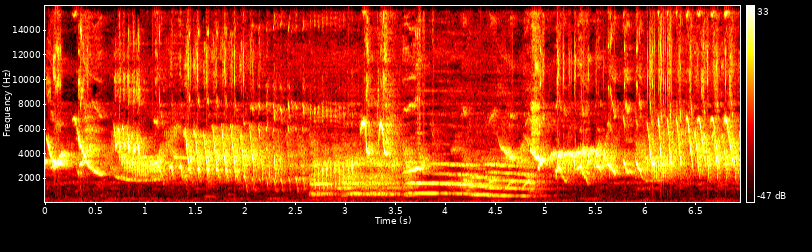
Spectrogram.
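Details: Canary singing a dense, continuous song with magpie-robin fillings: high buzzy trills at the start and end, a lower warbled passage of repeated notes in the middle, constant low hum beneath.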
